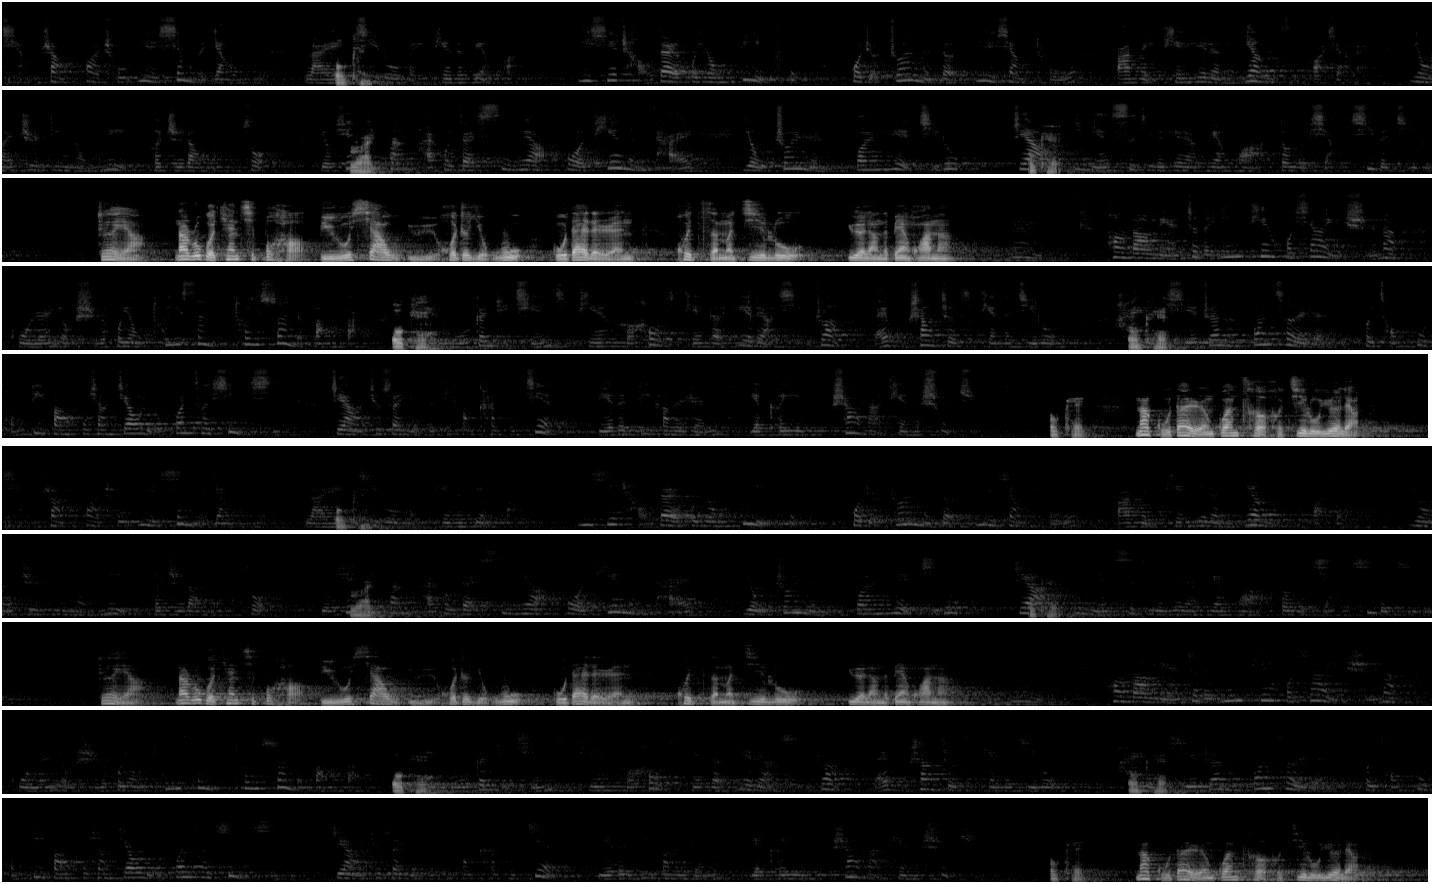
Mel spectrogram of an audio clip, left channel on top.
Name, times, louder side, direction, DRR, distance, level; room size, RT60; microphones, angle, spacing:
voice 1, 0.0-22.6 22.8-23.9 24.4-28.7 38.7-67.0, left 3 dB, 45° left, 1.6 m, -54 dB
voice 2, 29.6-30.0 30.3-33.9 34.1-35.0 35.4-36.6 37.1-38.1 46.8-47.2 54.2-54.5 67.7-68.0 68.5-70.8, left 7 dB, 85° left, 0.4 m, -29 dB
27.5 x 13.5 x 7.5 m
head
